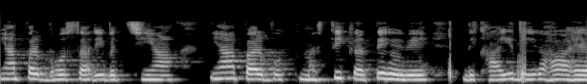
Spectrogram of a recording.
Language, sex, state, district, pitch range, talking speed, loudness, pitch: Hindi, female, Uttar Pradesh, Etah, 220-245 Hz, 155 wpm, -16 LUFS, 225 Hz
